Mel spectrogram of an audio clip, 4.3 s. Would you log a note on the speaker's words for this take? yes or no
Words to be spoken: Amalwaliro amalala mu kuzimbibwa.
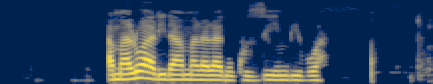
no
